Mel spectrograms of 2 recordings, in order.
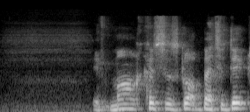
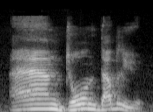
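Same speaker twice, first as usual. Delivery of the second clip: ordinary talk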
